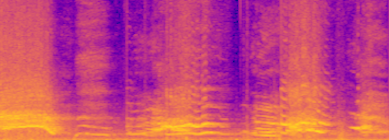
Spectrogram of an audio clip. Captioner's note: screams; whimpers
